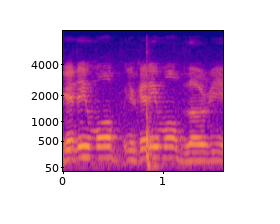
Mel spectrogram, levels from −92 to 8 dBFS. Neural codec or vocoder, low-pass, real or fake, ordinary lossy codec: none; 7.2 kHz; real; none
